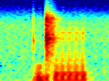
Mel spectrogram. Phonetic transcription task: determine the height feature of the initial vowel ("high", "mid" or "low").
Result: high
